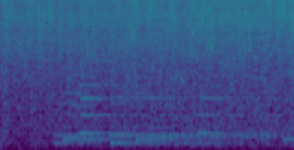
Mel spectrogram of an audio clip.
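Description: Night rain falling in the northern wilderness near a camp on the fell highland, a soft steady patter, faint and continuous, with faint low tones underneath.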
